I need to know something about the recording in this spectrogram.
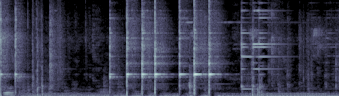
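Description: Metal engine parts clink and knock together as they are handled.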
